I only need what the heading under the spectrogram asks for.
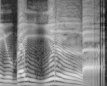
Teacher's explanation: Idghamnya adalah nun sukunnya diidghamkan ke huruf lam. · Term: idgham bila gunnah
